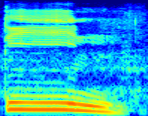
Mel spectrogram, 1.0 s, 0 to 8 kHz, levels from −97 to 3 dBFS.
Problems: constant background noise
